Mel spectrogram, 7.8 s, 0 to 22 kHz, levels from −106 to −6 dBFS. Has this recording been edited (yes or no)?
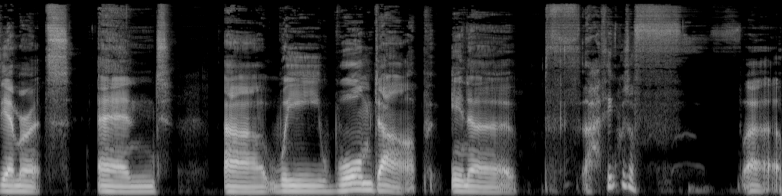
no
